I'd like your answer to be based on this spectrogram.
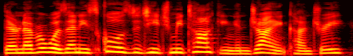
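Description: A woman's voice: mid-range voice, moderate pace, natural voice. A woman voicing a very old, kindly male giant who talks with mangled grammar and made-up words. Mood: rueful.

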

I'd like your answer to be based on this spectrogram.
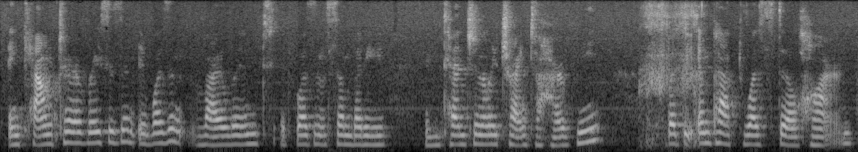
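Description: Thoughtful low-voiced woman from Canada. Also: mellow, a little hiss or hum, poor audio. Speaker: panel participant. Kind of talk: reflective personal account.

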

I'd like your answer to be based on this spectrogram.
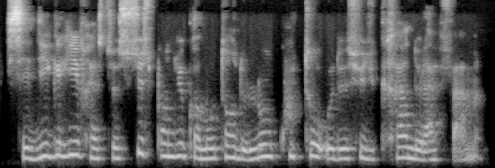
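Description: A woman retells an old folk tale for a podcast, her voice mellow and warm at a middle pitch. She tells it gently and without hurry, with small pauses and hesitations here and there. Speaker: podcast storyteller.

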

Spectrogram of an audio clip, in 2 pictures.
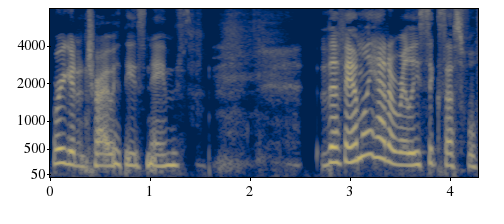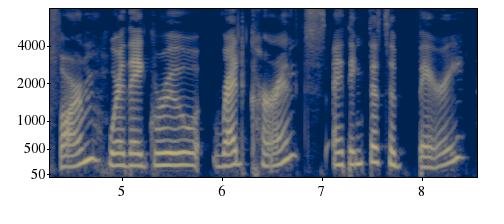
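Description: A woman's voice: on the high side, animated, a little slow, gravelly, no room sound, clean studio sound. A woman co-hosting a podcast, telling a weird story in a casual, chatty way with careful enunciation. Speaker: podcast co-host.

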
